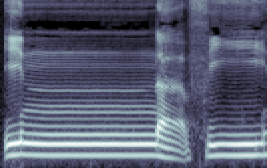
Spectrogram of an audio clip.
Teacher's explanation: Di bagian innya itu suaranya itu kita tahan, kita panjangkan sejenak. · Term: gunnah musyaddadah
